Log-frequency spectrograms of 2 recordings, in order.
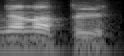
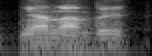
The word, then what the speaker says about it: ñanandi: Yo puedo decir ñanati, cualquiera me va a entender, pero el que sabe guaraní me va a decir pano ñecuay. ¿Por qué? Porque no está pronunciando correctamente, va a tener que decir ñanandi.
